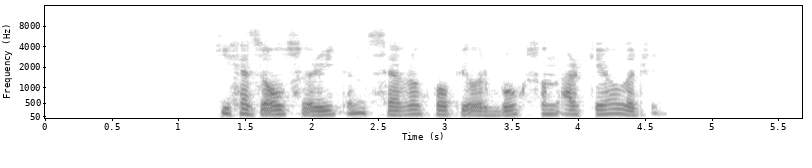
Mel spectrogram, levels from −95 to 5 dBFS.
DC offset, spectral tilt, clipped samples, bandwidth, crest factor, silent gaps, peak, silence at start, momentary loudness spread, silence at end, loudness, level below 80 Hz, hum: under 0.1%; -6 dB/octave; under 0.1%; 7 kHz; 20 dB; 4.04-4.08 s; -34 dBFS; 1.3 s; 7 LU; 1.1 s; -52 LUFS; under -90 dBFS; none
